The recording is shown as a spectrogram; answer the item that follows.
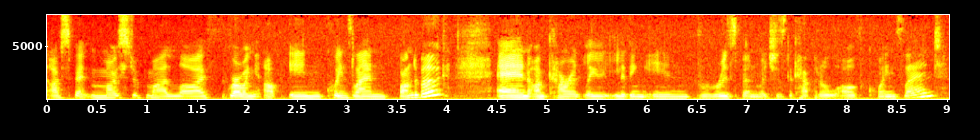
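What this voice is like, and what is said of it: Australian accent. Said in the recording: “if you can't tell from the accent. Yes, I am Australian.”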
